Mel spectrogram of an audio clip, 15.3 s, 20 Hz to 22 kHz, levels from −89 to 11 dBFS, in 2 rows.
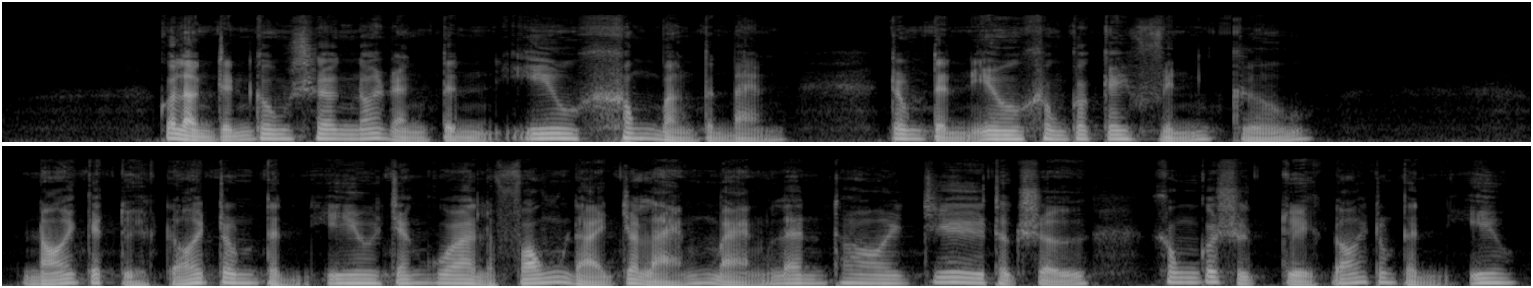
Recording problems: uneven, jittery; strongly; from 0.5 to 15 s

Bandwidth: 14.5 kHz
